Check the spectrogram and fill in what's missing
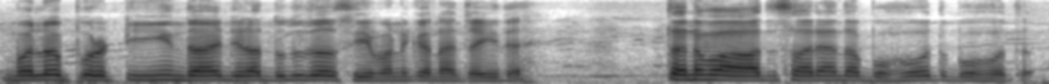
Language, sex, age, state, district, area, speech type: Punjabi, male, 45-60, Punjab, Faridkot, urban, spontaneous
